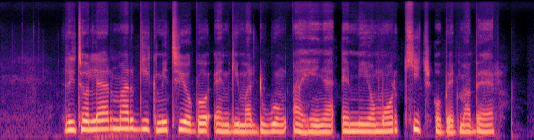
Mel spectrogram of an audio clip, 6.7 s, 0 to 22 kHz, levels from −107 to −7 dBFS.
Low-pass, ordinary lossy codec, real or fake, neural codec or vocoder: none; none; fake; codec, 44.1 kHz, 7.8 kbps, DAC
